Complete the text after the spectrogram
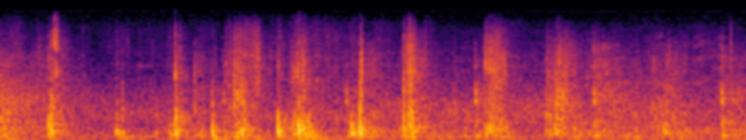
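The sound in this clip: Footsteps going down stairs: many soft, thudding steps in an uneven, hurried rhythm, with no talk.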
